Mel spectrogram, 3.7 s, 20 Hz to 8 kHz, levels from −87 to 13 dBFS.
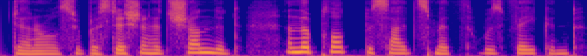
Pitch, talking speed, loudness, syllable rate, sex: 190 Hz, 195 wpm, -20 LUFS, 6.9 syllables/s, female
